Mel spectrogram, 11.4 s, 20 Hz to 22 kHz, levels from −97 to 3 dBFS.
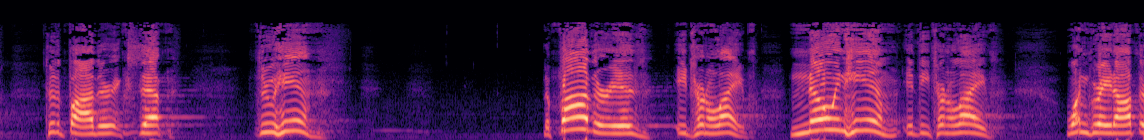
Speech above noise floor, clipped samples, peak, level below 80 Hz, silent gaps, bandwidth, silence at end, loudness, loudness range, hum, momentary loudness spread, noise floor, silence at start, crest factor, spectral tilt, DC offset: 56 dB; under 0.1%; -2 dBFS; -56 dBFS; none; 11.5 kHz; 0 s; -15 LUFS; 11 LU; 60 Hz at -65 dBFS; 18 LU; -71 dBFS; 0.5 s; 16 dB; -4.5 dB/octave; under 0.1%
